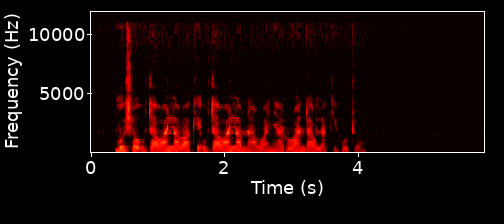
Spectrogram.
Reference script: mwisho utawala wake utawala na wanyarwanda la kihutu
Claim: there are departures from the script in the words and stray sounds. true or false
false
